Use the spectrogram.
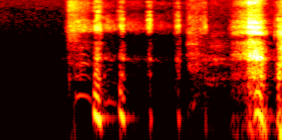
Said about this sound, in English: I hate this dog. It keeps barking so much. Not really, though. It's just like little yips, but it's fine.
